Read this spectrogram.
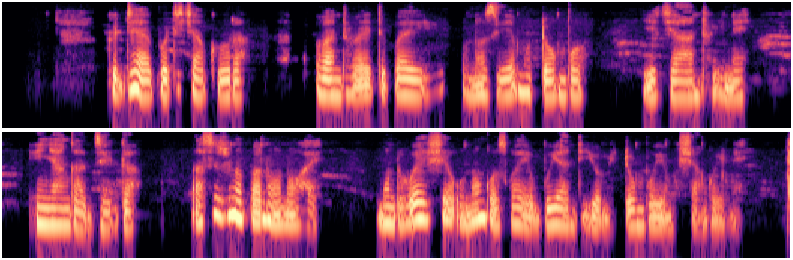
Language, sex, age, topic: Ndau, female, 36-49, health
